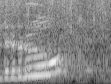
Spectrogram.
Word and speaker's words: roux: mantequilla queda perfectamente bien el ruc se escribe roux con equis y es un este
